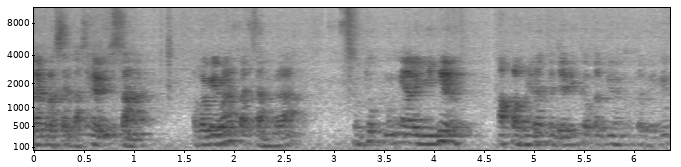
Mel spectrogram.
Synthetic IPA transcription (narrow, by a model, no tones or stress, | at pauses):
lapɾɛsɛnt̪asidaɾiist̪ana | baɡajmanapatsand̪ɾa | unt̪ʊk̚məŋɛlɛŋinil | apabilat̪ərd͡ʒadikəpədiunt̪ʊk̚t̪əd͡ʒaɡi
